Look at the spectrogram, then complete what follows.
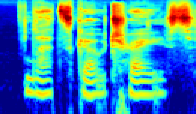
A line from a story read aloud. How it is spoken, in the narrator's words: she said in a breathy voice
